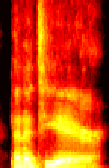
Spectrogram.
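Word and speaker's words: Panettiere: Um, Penetier is how it's pronounced.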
